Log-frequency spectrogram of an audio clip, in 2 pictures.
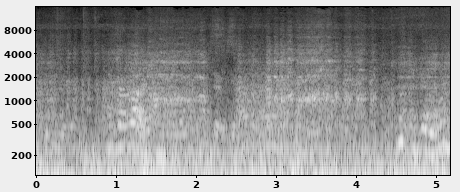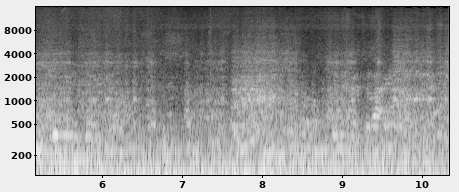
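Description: Snowdon Mountain Railway steam rack locomotive pushing the passenger carriage, heard from inside the carriage: a loud, steady low rumble, with passengers' voices over it.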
